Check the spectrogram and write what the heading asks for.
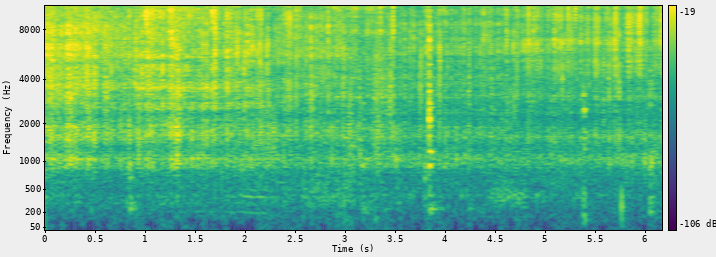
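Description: Pink salmon pieces sizzling in hot oil in a frying pan, a steady crackling hiss. A few light clicks of the utensil against the pan come near the end as the pieces are prodded and turned.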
